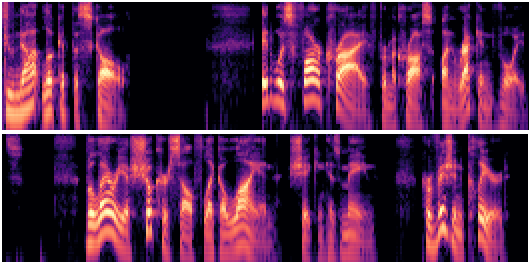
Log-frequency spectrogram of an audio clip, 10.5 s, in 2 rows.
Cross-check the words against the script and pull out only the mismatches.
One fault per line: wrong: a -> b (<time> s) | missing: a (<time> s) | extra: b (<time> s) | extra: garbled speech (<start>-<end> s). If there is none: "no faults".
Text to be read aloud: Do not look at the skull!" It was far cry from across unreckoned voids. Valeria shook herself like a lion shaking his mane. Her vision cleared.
no faults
